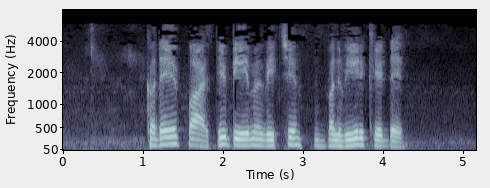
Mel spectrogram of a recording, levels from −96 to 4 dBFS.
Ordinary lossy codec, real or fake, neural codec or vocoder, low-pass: MP3, 24 kbps; fake; codec, 16 kHz, 1.1 kbps, Voila-Tokenizer; 7.2 kHz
